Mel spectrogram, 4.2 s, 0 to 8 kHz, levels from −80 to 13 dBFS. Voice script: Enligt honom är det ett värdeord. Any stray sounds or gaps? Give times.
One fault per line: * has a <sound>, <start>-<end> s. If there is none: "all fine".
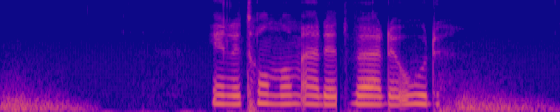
* has a dropout, 2.5-2.6 s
